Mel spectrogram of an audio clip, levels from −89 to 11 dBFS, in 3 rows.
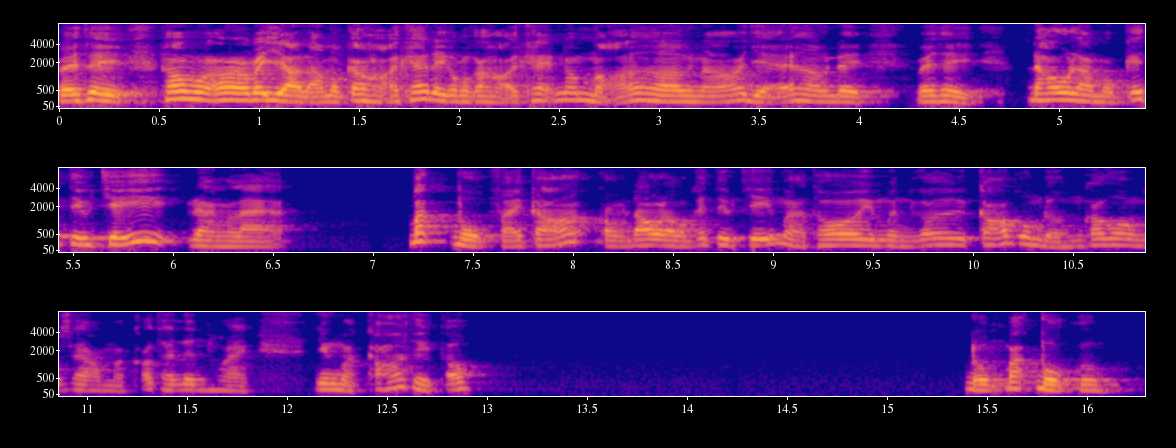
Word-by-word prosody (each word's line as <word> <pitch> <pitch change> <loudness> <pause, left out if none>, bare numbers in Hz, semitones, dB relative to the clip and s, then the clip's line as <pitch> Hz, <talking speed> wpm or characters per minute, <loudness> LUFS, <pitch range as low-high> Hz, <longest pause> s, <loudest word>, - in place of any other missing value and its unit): Vậy 175 +1 +8
thì 185 -6 +7 0.2
hông 230 0 +8
bạn 200 -1 +5
ơi, 205 -1 +9
bây 200 -1 +8
giờ 170 -5 +9
là 150 0 0
một 160 0 0
câu 190 - +3
hỏi 170 - -3
khác 225 +1 +2
đi, 205 -4 +4
còn 170 - -1
một - - 0
câu 160 - -1
hỏi - - -3
khác 195 0 -4
nó 205 0 -2
mở 200 0 -2
hơn, 165 -3 +2
nó 160 +4 -3
dễ 170 -2 0
hơn 165 -3 -2
đi. 160 -1 +2 0.3
Vậy 165 +1 +1
thì 155 -5 -1 0.3
đâu 205 +1 +4
là 180 -3 +3
một 150 -2 -4
cái 220 - +2
tiêu 190 -2 0
chí 270 +9 +1
rằng 155 -3 -5
là 140 -1 -6 0.6
bắt 275 0 +2
buộc 155 -3 +1
phải 145 0 -6
có, 210 +11 -4
còn 150 -2 -7
đâu 170 0 +2
là 160 - +1
một 150 - -6
cái 185 - -9
tiêu 355 - -3
chí 350 0 0
mà - - -7
thôi 170 0 -1
mình 155 -1 -11
có 175 - -6 0.2
có 195 +3 -4
cũng 205 -6 -5
được, 150 - -7
hông 140 +3 -16
có 175 - -7
cũng 180 - -5
hông 170 -3 -8
sao, 155 -2 -12
mà 130 - -18
có - - -12
thể 150 - -10
linh 155 -1 -8
hoạt, 135 -2 -15 0.3
nhưng 165 -2 -4
mà 145 - -6
có - - -8
thì - - -5
tốt? - - -6 2.4
Đúng, 150 0 -1
bắt 195 0 -4
buộc 150 -1 +3
luôn. 145 0 -7
170 Hz, 265 wpm, -18 LUFS, 155-195 Hz, 2.4 s, ơi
